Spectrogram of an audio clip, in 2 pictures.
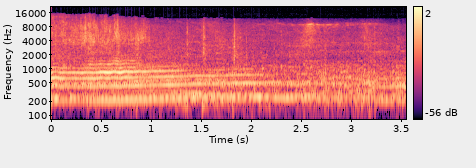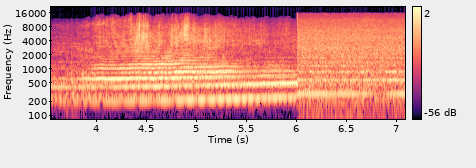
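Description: A racing car engine roars at high revs as the car speeds past.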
